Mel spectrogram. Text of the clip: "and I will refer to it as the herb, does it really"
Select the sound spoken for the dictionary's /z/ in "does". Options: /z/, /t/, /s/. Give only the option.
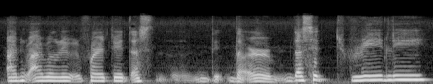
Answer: /s/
